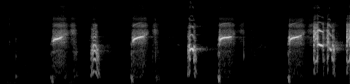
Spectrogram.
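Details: Grey partridge (teetar) in the breeding season: spaced single calls, each a short rising whistle with a harsh tail, given about every half second, then a quick cluster of notes at the end.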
